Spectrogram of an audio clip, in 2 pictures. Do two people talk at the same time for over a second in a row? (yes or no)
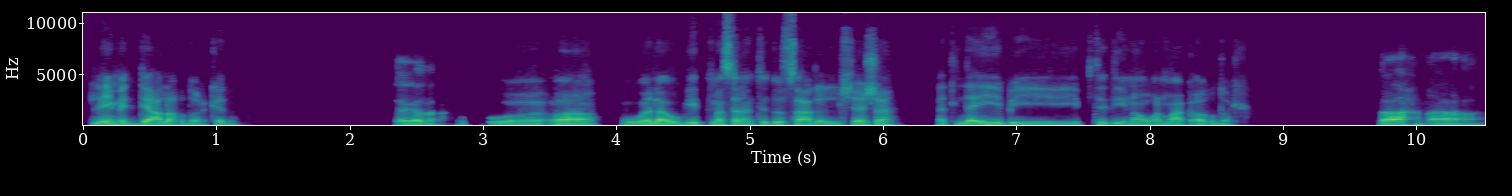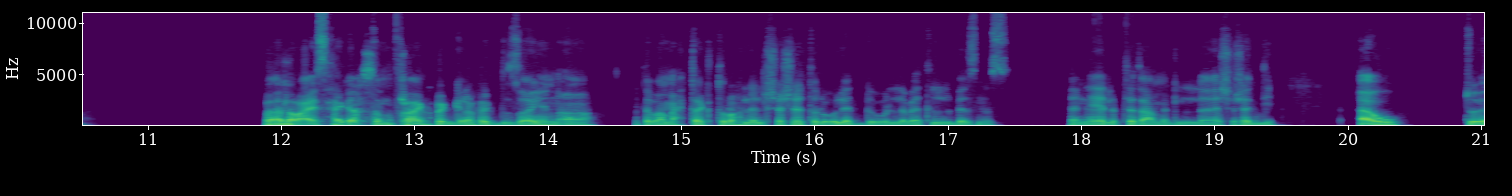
yes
